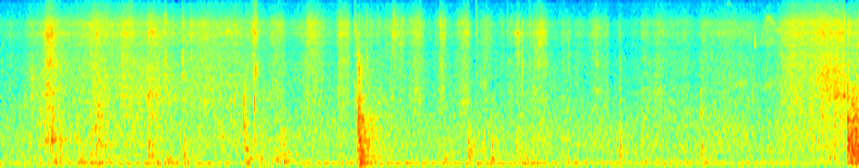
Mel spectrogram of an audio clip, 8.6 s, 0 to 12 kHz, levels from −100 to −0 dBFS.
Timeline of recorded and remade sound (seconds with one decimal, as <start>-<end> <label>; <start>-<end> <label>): 0.0-8.6 recorded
